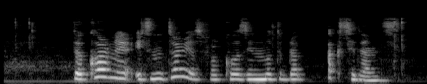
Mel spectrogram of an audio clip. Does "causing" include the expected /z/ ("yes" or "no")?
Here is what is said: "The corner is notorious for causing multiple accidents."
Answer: yes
